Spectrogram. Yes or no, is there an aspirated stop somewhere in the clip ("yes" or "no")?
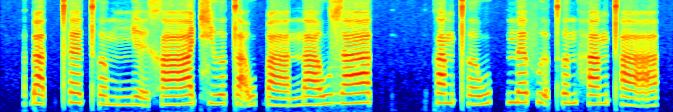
yes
